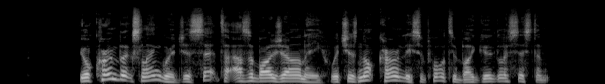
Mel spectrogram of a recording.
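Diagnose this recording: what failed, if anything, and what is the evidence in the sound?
Nothing failed: no stage in the chain leaves an audible fault anywhere in this speech recording.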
